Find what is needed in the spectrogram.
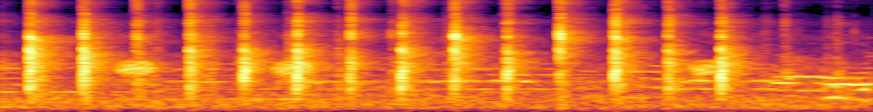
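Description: Hand claps in a steady rhythm, about four a second, stopping shortly before the end, with faint children's voices under them.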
